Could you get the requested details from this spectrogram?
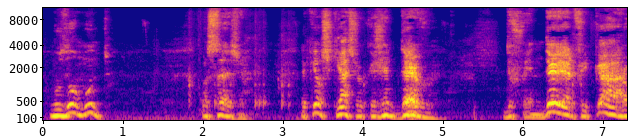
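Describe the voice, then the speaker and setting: An older Portuguese man with a European Portuguese accent offers his opinions in a casual vlog monologue that rambles and digresses, with frequent emphatic repetition. His voice sits in the mid-range with slight background noise, picked up by a distant mic in a roomy space with faint ambience.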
